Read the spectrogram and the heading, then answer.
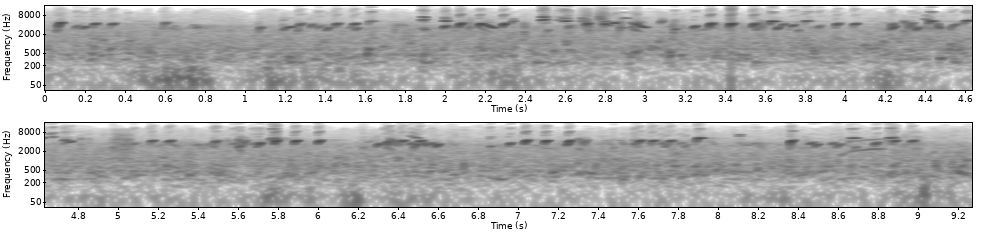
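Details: Goldfinch chirping meant to get birds singing: bursts of bright, tinkling notes and quick trills in loose phrases, with a short upward-sweeping note near the end, set against softly gurgling water.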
